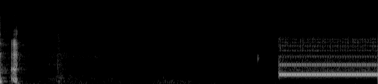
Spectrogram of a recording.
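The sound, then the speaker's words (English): Ringing tone from a phone on speakerphone during an outgoing call: a couple of faint clicks and near-silence, then a loud, steady, buzzing tone that starts late and holds to the end. “Put it on speaker. That's the only way to do it quickly. All right. He might not pick up.”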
